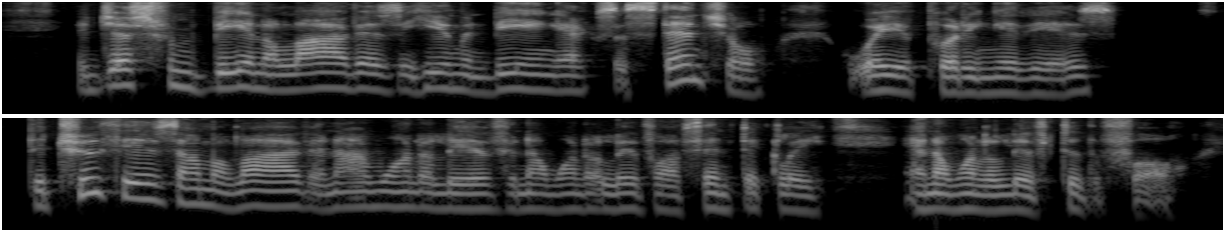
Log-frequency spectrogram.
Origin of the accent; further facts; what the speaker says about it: Baton Rouge, Louisiana, United States; Grew up in Baton Rouge, Louisiana.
